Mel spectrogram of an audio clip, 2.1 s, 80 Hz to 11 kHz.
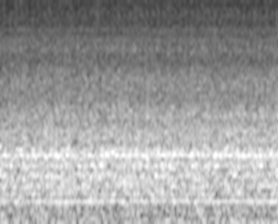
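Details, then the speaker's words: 2001 Honda Accord EX 2.3L, 113,555 miles, idling with a slightly uneven, lumpy beat under a steady hum, occasional miss; rough idle and lower gas mileage over recent months, spark plug wires found worn, to get new plugs, wires, distributor cap and rotor. "The customer's complaint is over the last few months it's starting to run a little bit rough. It's idling a little bit rougher, gas mileage has gone down a little bit."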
